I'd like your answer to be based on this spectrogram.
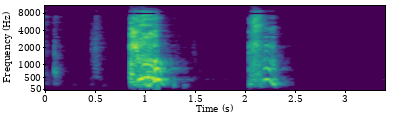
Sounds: Sneeze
